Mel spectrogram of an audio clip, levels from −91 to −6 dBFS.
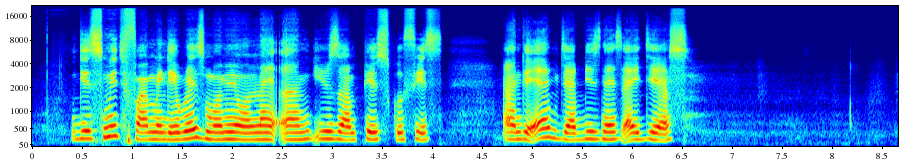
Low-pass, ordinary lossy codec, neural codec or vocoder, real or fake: none; none; autoencoder, 48 kHz, 32 numbers a frame, DAC-VAE, trained on Japanese speech; fake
